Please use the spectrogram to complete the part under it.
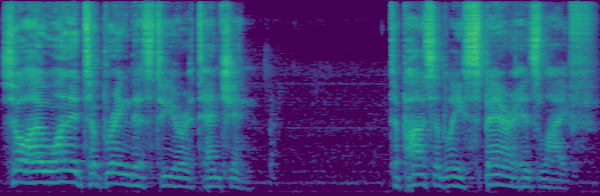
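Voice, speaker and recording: A man voicing a stern older grandmother who speaks in a measured, grave and threatening way, in an amateur drama. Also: mid-range voice, fairly bright tone, slight background noise. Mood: menacing. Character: stern protective grandmother, older woman, menacing resolve.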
